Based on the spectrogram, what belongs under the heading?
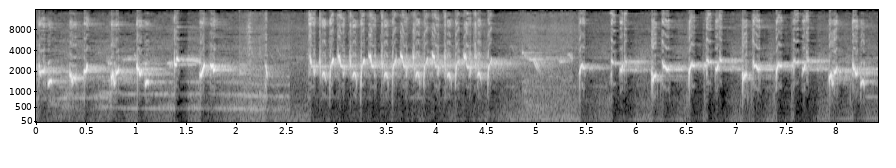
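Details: Yellow-vented bulbul song for luring birds into traps, opening with slurred whistles and a lower sustained tone, then a fast chattering roll and bouncy repeated phrases.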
